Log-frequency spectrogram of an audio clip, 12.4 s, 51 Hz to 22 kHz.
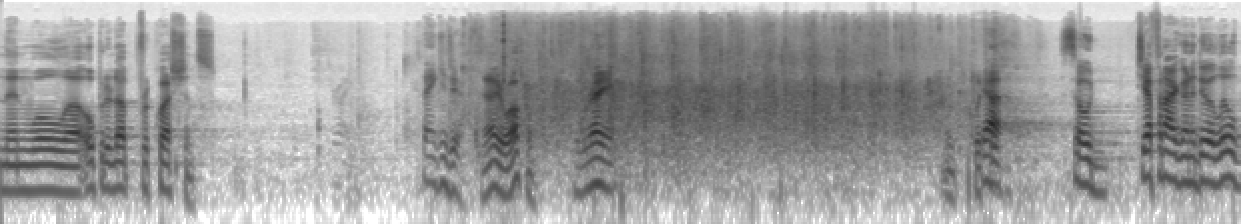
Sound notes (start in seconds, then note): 8.6 applause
